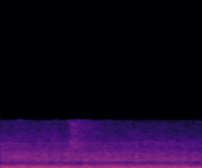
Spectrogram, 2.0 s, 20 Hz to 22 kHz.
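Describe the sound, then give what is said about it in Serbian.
A bus carrying about 80 refugees, near the Horgoš border crossing, gives off a steady, loud, unbroken engine rumble with broad road noise. “Autobus sa oko 80 izbjeglih iz država Bliskog istoka zaustavlja se na oko 4 km od graničnog prelaza Horgoš.”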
